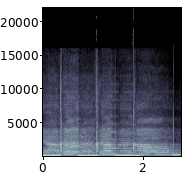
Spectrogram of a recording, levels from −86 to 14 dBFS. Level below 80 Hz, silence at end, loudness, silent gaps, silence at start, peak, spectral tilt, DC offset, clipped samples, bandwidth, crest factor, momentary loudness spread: -40 dBFS; 0 s; -11 LUFS; none; 0 s; 0 dBFS; -6 dB/octave; under 0.1%; under 0.1%; 12 kHz; 10 dB; 6 LU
